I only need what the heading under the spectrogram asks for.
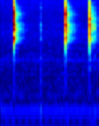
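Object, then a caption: Toy lightsaber hilt tapped with a ring. A ring taps three times against a metal toy lightsaber hilt. Each tap is a sharp, bright metallic click that dies away almost instantly, with a faint hum underneath.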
